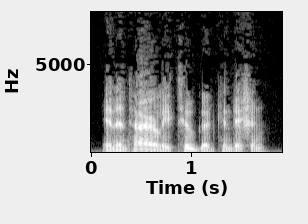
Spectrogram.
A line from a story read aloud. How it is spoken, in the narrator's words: responded Verisov dryly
